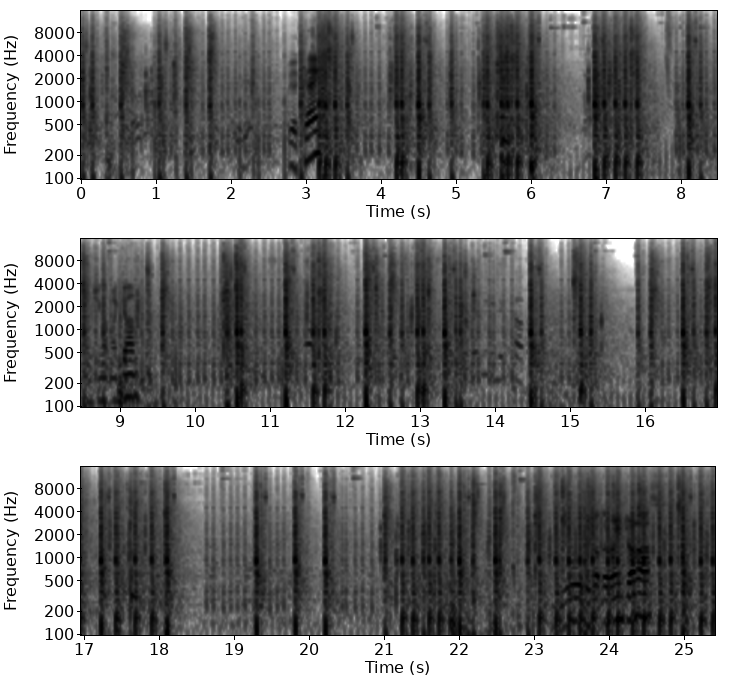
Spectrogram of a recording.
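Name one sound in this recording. Rapid gunfire crackles in bursts nearby and far off.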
